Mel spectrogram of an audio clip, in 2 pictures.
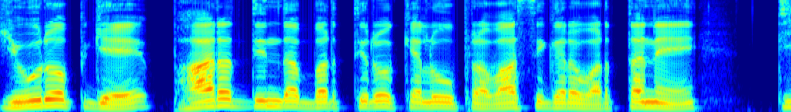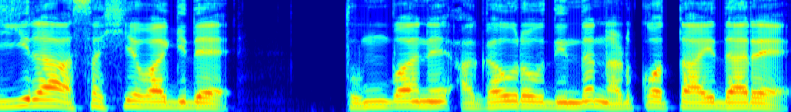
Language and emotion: Kannada, disgusted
